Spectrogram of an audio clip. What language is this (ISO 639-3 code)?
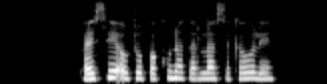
pus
